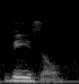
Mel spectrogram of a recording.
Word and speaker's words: Wiesel: And it says, Professor Elie Wiesel, I should pronounce it, Wiesel. It's like a Z, Wiesel.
